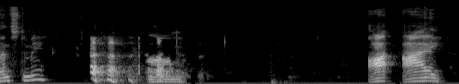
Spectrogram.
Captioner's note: laughs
